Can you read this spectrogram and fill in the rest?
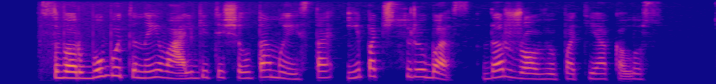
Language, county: Lithuanian, Klaipėda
